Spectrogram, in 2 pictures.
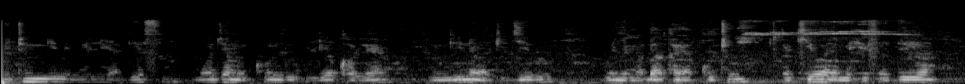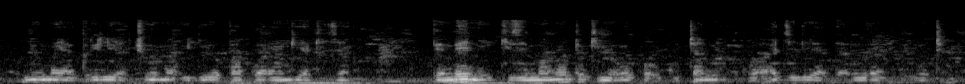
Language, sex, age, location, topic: Swahili, male, 18-24, Nakuru, education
